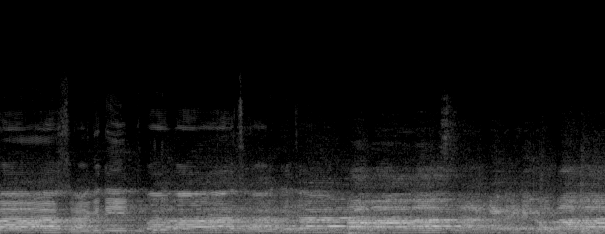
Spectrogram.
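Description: Male voices reciting Vedic mantras in ghana pattern, the words repeated back and forth in a fixed order, in a steady sing-song on a few close notes.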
